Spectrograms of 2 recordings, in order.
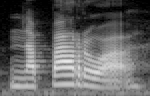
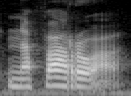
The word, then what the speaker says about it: Nafarroa: Now, efe seems pretty straightforward, but you may occasionally see or hear a P in words that contain F. Pralie instead of fraile, or naparroa instead of nafarroa, or alperic instead of alferic.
